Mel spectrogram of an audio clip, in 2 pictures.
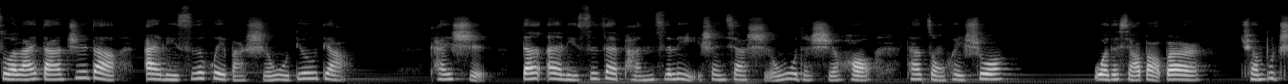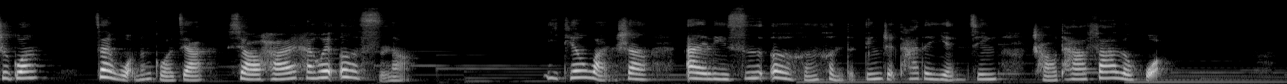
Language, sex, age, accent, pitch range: Chinese, female, 20-39, native, 205-275 Hz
